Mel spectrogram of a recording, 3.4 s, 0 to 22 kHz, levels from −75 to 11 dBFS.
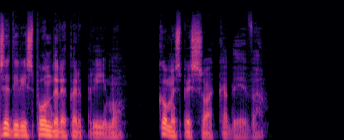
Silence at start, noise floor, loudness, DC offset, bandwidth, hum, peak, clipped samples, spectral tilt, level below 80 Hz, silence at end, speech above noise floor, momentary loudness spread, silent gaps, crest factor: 0 s; under -90 dBFS; -18 LUFS; under 0.1%; 16.5 kHz; none; -2 dBFS; under 0.1%; -4.5 dB/octave; -36 dBFS; 0.8 s; over 73 dB; 16 LU; none; 16 dB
